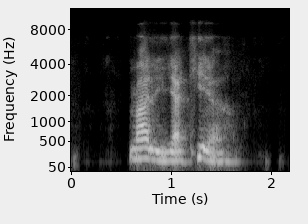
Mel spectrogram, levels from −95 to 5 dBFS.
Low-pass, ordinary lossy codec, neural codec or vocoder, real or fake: 7.2 kHz; Opus, 16 kbps; codec, 16 kHz, 4.8 kbps, FACodec; fake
